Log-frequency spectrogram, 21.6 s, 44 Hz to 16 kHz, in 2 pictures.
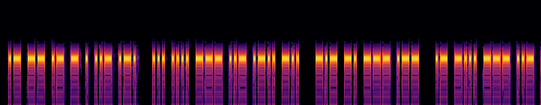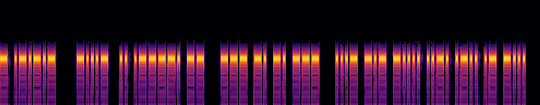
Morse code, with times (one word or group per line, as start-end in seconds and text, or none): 0.2-2.7 AMATEUR
3.0-6.0 SHOULD
6.3-8.4 KNOW
8.7-11.9 ABOUT.
12.4-13.0 <BT>
13.2-14.9 I'M
15.2-17.2 ONNO
17.5-21.3 VK6FLAB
